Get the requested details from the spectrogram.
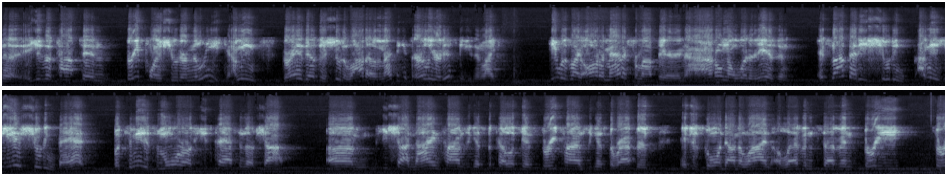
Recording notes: gets on the phone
